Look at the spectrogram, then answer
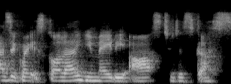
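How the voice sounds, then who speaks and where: A woman speaks with a British accent at a fairly low pitch. Her voice carries vocal fry, and her pace is fairly quick. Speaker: communications manager for a study campaign. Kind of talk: podcast interview.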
